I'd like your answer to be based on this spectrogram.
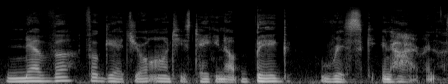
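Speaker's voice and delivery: low whispered caution; hushed warning. Acted. Mother hushing her daughter about the aunt's risk, whispered. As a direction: whisper it so no one overhears.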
